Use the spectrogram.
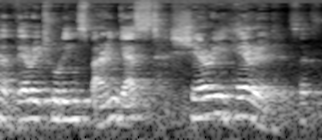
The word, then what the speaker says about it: Sherri Hered: So today we have a very truly inspiring guest, Sherri Hered. Is that how you pronounce it?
